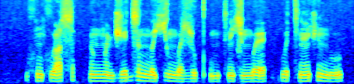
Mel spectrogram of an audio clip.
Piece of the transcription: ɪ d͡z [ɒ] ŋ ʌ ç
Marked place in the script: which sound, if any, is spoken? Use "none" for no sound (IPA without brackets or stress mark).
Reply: ʌ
